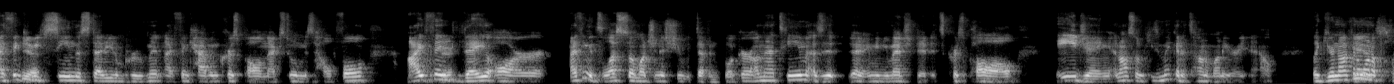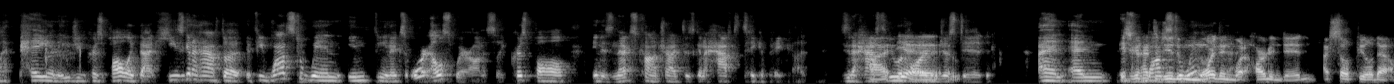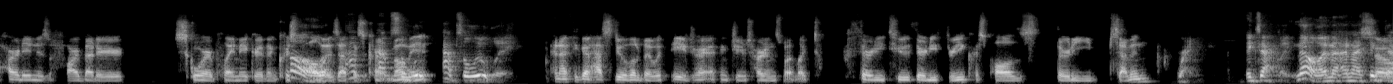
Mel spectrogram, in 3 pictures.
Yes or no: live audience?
no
